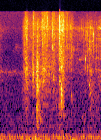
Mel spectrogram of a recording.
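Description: Faint small water splashes and drips, several short ones in quick succession about half a second to a second in.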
